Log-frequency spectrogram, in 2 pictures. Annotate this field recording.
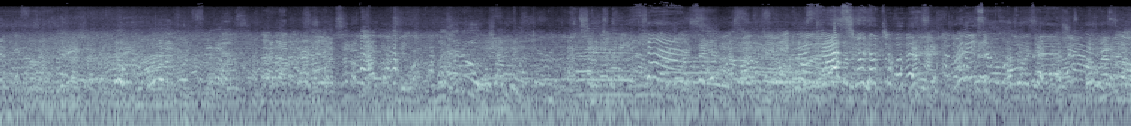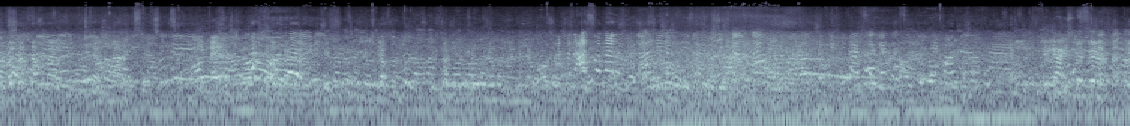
midnight in downtown. crowd standing in a row in front of a disco, soundmap international, social ambiences/ listen to the people - in & outdoor nearfield recordings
